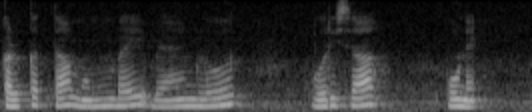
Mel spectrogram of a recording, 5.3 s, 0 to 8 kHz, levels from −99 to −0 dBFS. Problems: low volume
